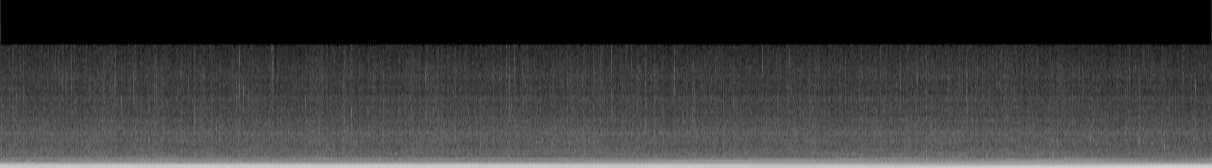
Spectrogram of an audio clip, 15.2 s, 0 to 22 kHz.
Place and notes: stolzembourg, SEO, hydroelectric powerplant, transformator
Inside an upper tunnel of the SEO hydroelectric powerplant. The sound of a power transformator.
Stolzemburg, SEO, Wasserkraftwerk, Transformator
In einem höher gelegenen Tunnel des SEO-Wasserkraftwerks.
Stolzembourg, SEO, usine hydroélectrique, transformateur
À l’intérieur du tunnel supérieur de l’usine hydroélectrique SEO. Le bruit d’un transformateur électrique.
Luxembourg, 18 September 2011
